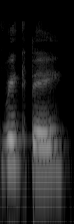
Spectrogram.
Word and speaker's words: Rigby: Do I pronounce that right? Rigby or Rigby? Rigby? It's Rigby.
